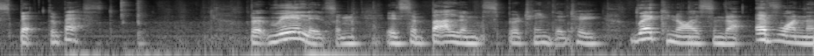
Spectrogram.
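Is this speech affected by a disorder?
Yes: cerebral palsy; needs frequent rest.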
